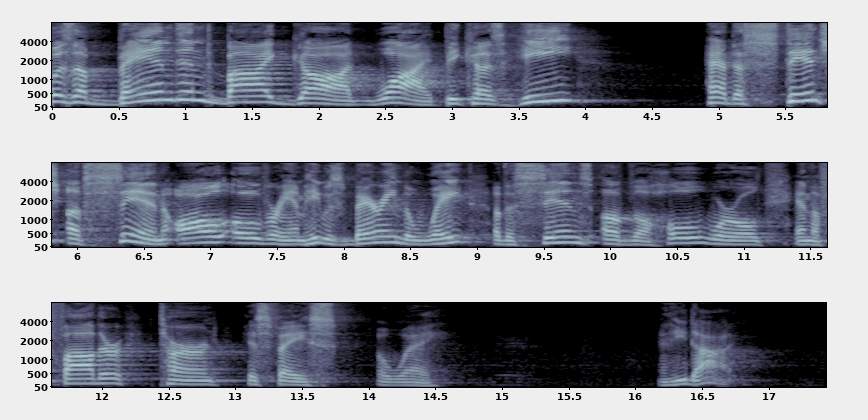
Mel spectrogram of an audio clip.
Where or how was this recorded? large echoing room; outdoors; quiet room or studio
large echoing room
